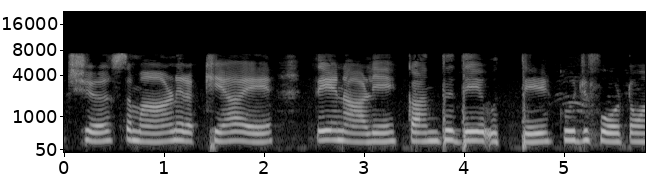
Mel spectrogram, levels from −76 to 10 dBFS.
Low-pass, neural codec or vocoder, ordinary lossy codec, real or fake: 7.2 kHz; none; AAC, 48 kbps; real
